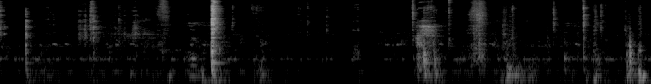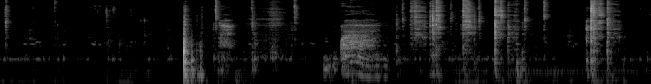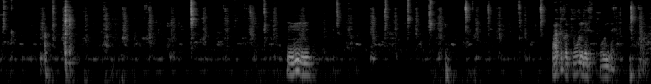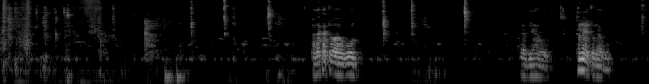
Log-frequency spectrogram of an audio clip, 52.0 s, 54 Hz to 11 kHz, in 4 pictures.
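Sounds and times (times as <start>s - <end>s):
cutlery clinking on dishes: 1.6s - 2.6s, 21.0s - 23.6s, 24.8s - 25.5s.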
